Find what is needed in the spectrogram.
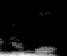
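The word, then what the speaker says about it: πνεῦμα: it's pronounced P or so the kanuma I keep it silent and I just say Numa but some people pronounce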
